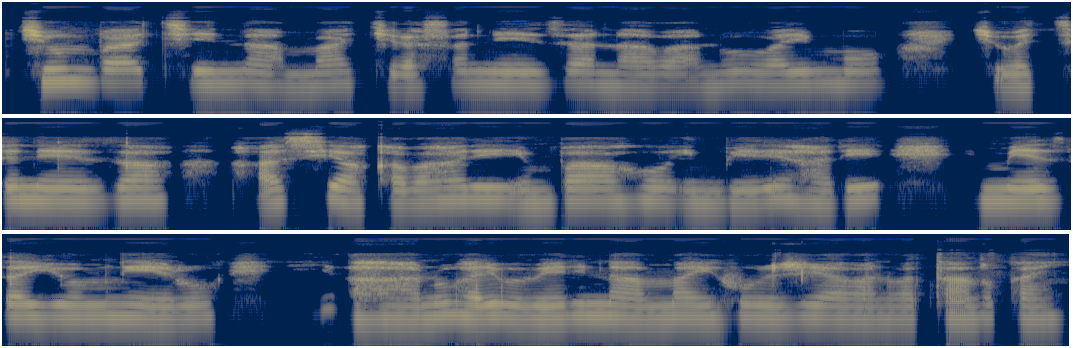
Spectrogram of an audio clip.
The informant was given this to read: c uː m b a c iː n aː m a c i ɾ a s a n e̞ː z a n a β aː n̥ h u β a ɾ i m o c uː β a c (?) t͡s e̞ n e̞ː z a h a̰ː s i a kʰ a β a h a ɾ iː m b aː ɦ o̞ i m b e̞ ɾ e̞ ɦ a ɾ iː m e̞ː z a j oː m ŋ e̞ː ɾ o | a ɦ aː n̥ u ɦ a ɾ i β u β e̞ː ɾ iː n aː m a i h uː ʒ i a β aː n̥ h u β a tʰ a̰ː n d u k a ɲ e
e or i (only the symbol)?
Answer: i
